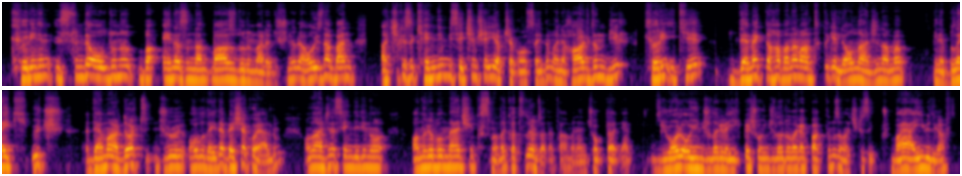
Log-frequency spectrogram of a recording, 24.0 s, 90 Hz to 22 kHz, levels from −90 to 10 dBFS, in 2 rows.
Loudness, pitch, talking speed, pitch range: -17 LUFS, 145 Hz, 180 wpm, 130-155 Hz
